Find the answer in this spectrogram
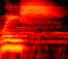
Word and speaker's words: Whis: Unless you unless you can um unless you don't remember every single time I've said Weiss instead of whis or um Weiss.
